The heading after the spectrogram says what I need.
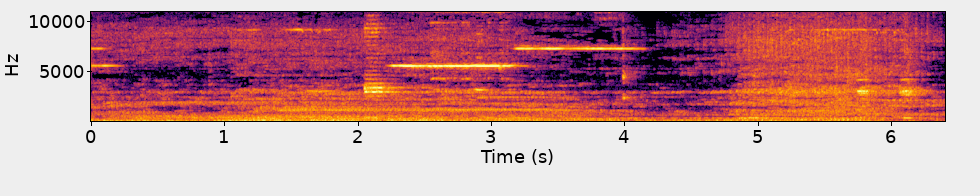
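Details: Old Royal Enfield Bullet 350 rear drum brake, wheel turned by hand, braking also weak at high speed: faint thin high squeal that comes and goes; the shoe return spring is rubbing the drum.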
